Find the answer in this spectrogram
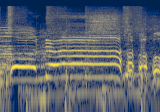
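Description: Live band music with a long held note through the middle.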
